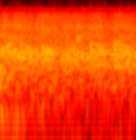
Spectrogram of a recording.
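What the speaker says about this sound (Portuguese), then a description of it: "vamos aplaudir ao Senhor Jesus" A church congregation applauds in worship, a steady dense wash of many hands clapping that fills the whole stretch without pause.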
